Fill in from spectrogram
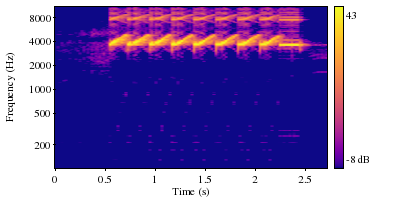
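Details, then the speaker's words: GasClip MGC IR pump gas monitor, pump block test by finger over inlet: about nine quick shrill beeps over two seconds then silence; pump block alarm, cleared by power button. "To test this, all you have to do is place your finger over the opening and the monitor will go into alarm."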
